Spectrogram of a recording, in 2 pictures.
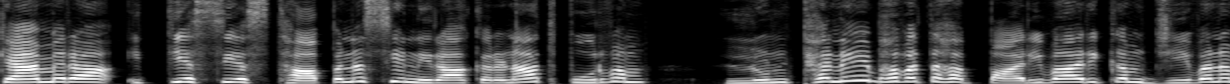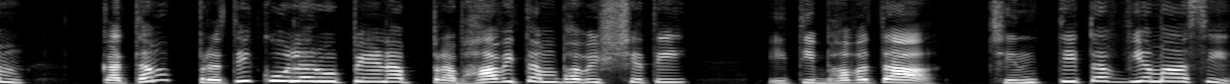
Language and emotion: Sanskrit, angry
